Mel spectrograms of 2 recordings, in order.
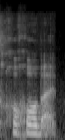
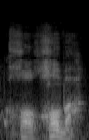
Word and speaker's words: jojoba: Guys, if you've watched Pink Panther, it's jojoba. It's spelled jojoba. It's pronounced jojoba.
